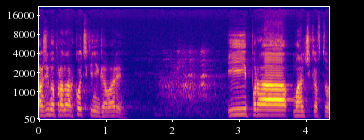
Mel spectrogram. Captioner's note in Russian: смех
